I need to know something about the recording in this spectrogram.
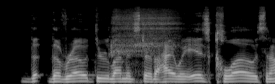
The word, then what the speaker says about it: Leominster: It's said Leominster. It's spelled funky because it's New England.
